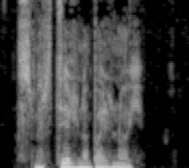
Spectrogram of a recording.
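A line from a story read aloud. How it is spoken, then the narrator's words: Whisper. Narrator (Russian): он шепнул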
